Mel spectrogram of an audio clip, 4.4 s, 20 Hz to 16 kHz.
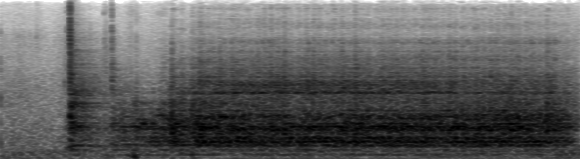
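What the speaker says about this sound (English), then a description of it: "Adjust the speed of the scroll saw to the correct speed." A scroll saw set to 1100 strokes per minute starts up with a sharp onset, then runs at a steady, close, loud buzzing hum with no talk over it.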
